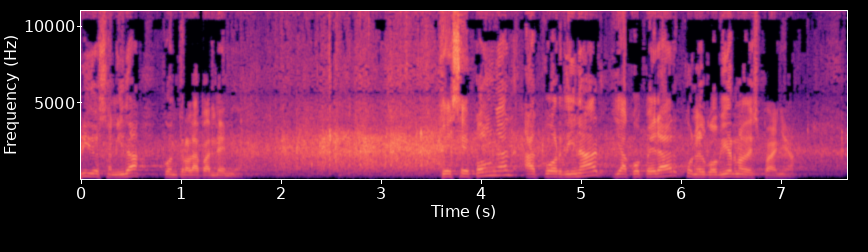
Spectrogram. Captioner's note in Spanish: aplausos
